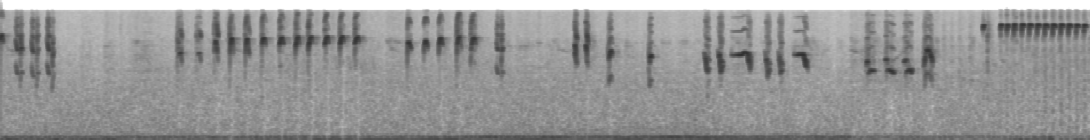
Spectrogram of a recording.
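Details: A konin sings to prompt other birds to sing again. Rapid series of high, sharp notes with some short trills, varied phrases and a final thin, very high trill, over low background rumble.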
